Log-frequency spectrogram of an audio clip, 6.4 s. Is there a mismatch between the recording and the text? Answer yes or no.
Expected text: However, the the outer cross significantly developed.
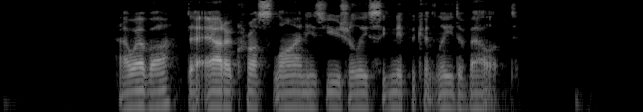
yes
